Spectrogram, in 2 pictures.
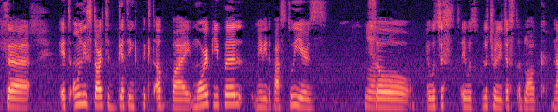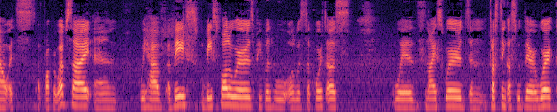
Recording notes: outside a cafe in Abu Dhabi, UAE, after the Diplomantiq workshop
